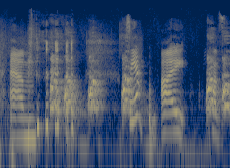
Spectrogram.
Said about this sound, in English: Oh, Doug's off on a bark.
